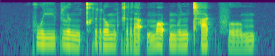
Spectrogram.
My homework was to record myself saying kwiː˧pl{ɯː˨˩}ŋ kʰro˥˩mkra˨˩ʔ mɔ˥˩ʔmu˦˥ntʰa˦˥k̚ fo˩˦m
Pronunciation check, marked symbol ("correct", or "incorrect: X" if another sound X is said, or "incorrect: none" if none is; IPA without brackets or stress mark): incorrect: ɯ˨˩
